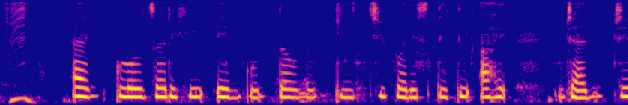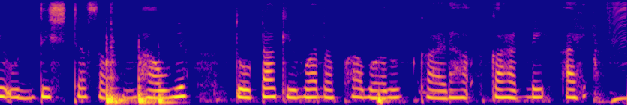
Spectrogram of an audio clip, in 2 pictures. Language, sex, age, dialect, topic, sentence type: Marathi, female, 18-24, Varhadi, banking, statement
